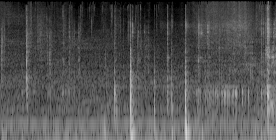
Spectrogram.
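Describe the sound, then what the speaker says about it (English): Zucchini bread batter scraped from a bowl into a loaf pan, soft scraping with several sharp clinks and taps of utensil on bowl and pan, close and sparse. "It's as simple as just scraping it right into the loaf pan."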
